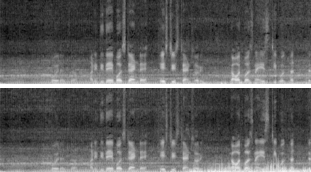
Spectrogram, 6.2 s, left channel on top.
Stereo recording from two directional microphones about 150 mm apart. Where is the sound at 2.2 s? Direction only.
15° left (ahead or behind).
